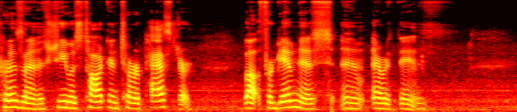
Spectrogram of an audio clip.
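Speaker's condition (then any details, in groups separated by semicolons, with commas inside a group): Cerebral palsy; speaks differently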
